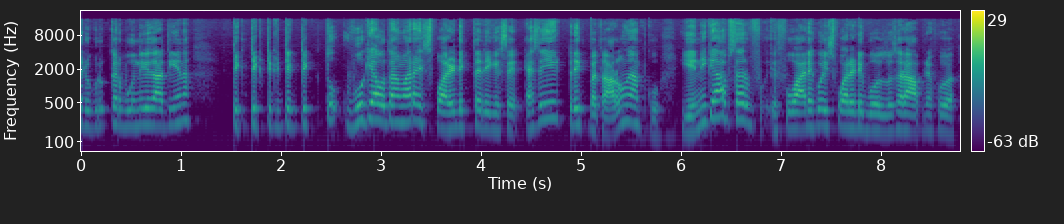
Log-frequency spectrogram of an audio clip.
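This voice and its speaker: Man, Indian English accent, vocabulary teacher, online exam-prep lesson, rhetorical questions, everyday examples. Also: high-pitched.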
